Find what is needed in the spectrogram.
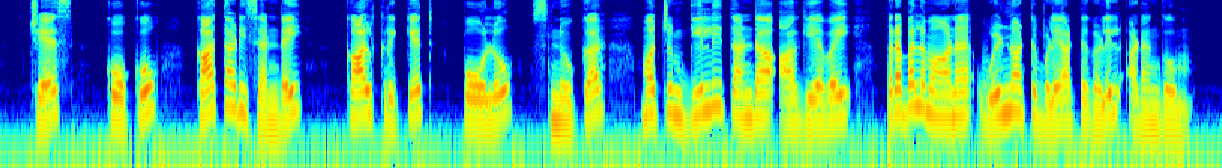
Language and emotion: Tamil, neutral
